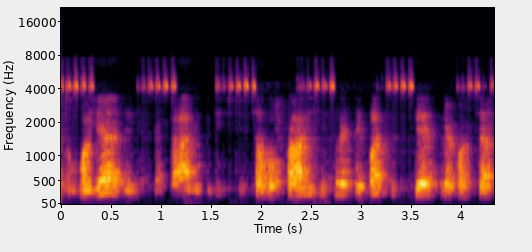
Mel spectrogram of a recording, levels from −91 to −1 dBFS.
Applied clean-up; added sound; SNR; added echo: neural mask model DeepFilterNet 3.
